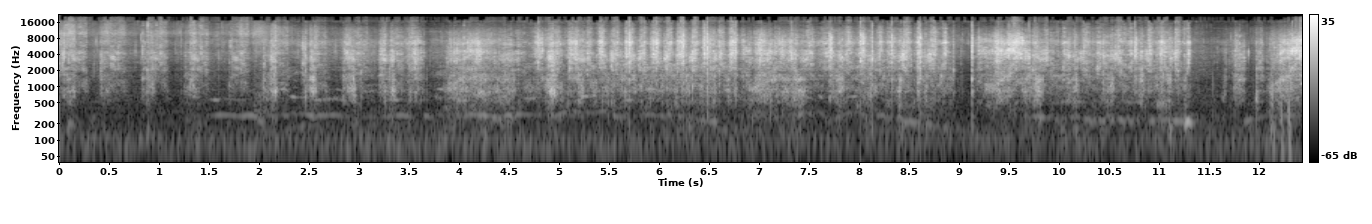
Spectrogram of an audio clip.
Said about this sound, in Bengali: দুধটা কিন্তু খুব একটা গরম না একদম হাত উষ্ণ গরম অল্প অল্প করে দিয়ে একটা বেটার বানিয়ে নেব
